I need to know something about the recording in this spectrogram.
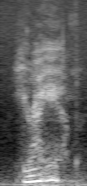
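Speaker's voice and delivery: hushed whisper; whispered reply. Acted. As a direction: breathe it like a humble answer. Jacob answers God quietly.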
